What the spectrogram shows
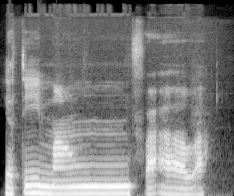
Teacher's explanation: তানবিনের মাখরাজটা চলে গেছে পরের হরফের মাখরাজে, মানে ফার কাছে চলে গেছে · আর আমরা নাক দিয়ে উচ্চারণ করবো, খাইসুম, গুন্না হবে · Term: ইখফা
